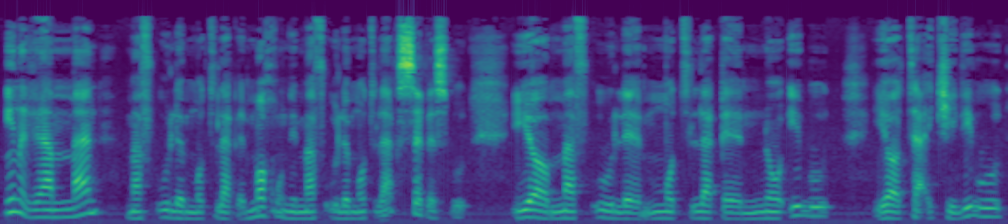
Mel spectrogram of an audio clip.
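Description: A man giving an Arabic grammar lesson. He reads the Arabic text slowly and explains it quickly, asking questions and answering them himself. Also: medium pitch, gravelly, a little mellow. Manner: slows down to read Arabic text, then explains quickly in Persian. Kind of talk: classroom lecture.

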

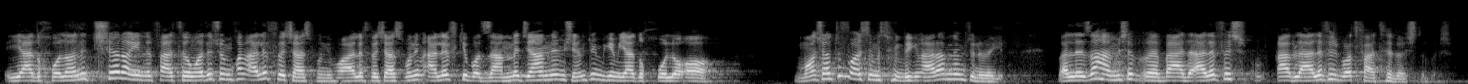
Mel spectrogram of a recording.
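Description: Higher-voiced male teacher lecturing. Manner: explains patiently, quizzes students, stretches quoted words. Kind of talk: classroom lecture on grammar. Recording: muffled lo-fi classroom recording.

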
